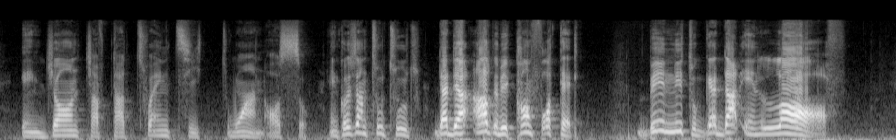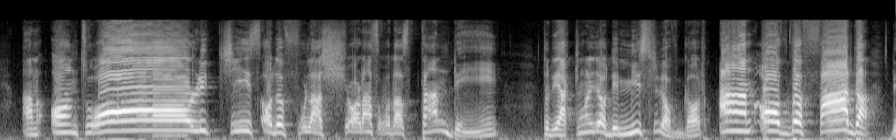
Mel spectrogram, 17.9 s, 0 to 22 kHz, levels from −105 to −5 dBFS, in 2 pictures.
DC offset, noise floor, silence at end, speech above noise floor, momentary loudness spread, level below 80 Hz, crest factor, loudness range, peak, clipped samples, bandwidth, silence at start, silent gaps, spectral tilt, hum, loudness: under 0.1%; -50 dBFS; 0 s; 33 dB; 21 LU; -48 dBFS; 14 dB; 13 LU; -4 dBFS; under 0.1%; 12.5 kHz; 0.25 s; none; -5 dB/octave; none; -17 LUFS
